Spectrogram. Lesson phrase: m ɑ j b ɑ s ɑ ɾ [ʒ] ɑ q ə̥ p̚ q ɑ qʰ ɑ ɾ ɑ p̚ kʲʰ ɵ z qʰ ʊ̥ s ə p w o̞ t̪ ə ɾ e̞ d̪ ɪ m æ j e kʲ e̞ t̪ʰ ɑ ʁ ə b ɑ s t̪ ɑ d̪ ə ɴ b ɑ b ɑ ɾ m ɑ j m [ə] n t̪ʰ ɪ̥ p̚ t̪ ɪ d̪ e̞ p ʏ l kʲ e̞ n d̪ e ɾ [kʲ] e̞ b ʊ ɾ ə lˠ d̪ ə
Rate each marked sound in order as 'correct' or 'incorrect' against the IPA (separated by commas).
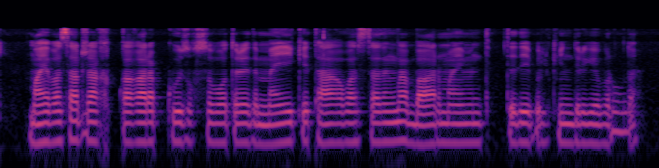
correct, correct, incorrect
